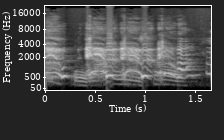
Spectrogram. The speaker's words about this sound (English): Well, I just, it's hard to talk while you're coughing.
